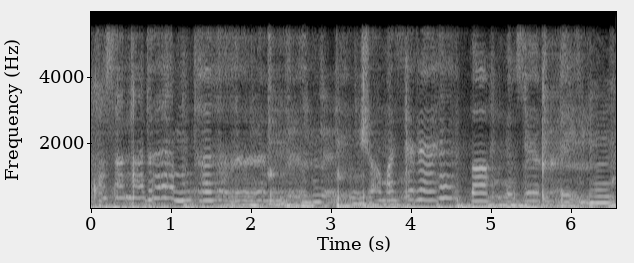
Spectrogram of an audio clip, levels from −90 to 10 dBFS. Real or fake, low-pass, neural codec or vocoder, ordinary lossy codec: fake; 5.4 kHz; codec, 24 kHz, 1.2 kbps, DualCodec; none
